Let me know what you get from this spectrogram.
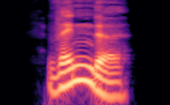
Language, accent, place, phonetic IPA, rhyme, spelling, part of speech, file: German, Germany, Berlin, [ˈvɛndə], -ɛndə, wände, verb, De-wände.ogg
- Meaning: first/third-person singular subjunctive II of winden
